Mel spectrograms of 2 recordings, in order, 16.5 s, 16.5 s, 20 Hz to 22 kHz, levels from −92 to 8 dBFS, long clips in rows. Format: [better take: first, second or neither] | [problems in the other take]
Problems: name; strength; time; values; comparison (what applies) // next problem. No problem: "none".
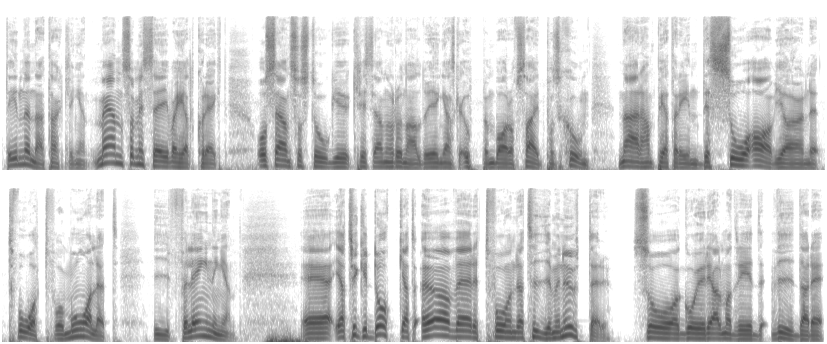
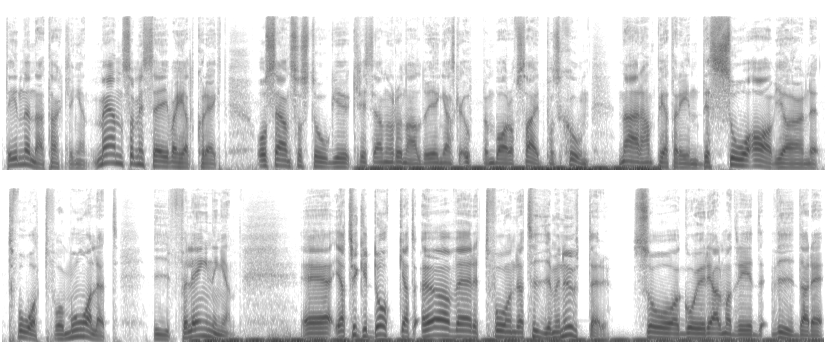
first | low rumble; faint; from 3.5 to 6.5 s and from 10 s on; 20 dB below the speech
